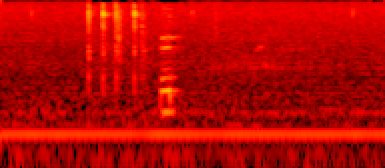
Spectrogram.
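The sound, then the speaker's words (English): A few quick, faint computer mouse clicks come in a short burst over a steady low electrical hum. “Oops. Come on. Click. I clicked it. Come on.”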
